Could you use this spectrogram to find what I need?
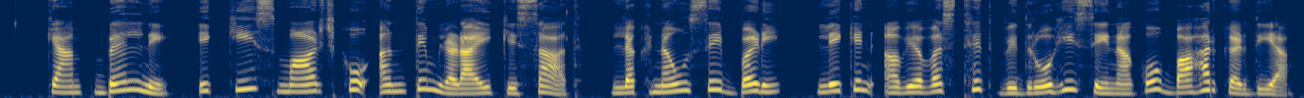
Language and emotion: Hindi, neutral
